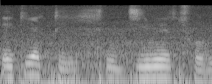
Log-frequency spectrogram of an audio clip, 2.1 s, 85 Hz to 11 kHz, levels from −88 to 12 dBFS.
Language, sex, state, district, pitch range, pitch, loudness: Bengali, male, West Bengal, North 24 Parganas, 100-120 Hz, 115 Hz, -16 LUFS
